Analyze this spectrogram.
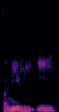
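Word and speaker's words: фамилии: The dative form of familia is familii. Familii. Note that that ending is two syllables, right? E is a vowel, so we have one syllable per vowel in Russian, so familii. Now, if you say it quickly, you might not hear that very distinctly. Familii, but again, if we're speaking clearly, that ending should be two syllables.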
